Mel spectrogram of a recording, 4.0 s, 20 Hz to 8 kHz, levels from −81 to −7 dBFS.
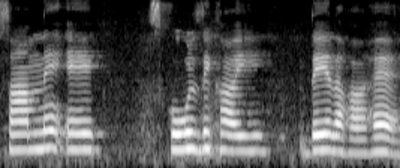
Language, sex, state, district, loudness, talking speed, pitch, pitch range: Hindi, female, Punjab, Fazilka, -15 LUFS, 105 wpm, 250 Hz, 230-255 Hz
